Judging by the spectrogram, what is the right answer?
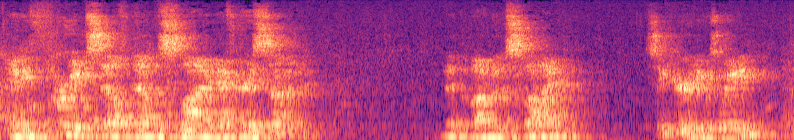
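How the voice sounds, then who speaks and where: Against noticeable background noise, a man speaks at a moderate pace in a fairly high pitch with long, frequent pauses. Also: ordinary pitch variation. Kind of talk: live radio storytelling, tall tale read to an audience. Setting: live performance in front of an audience in an opera house.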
